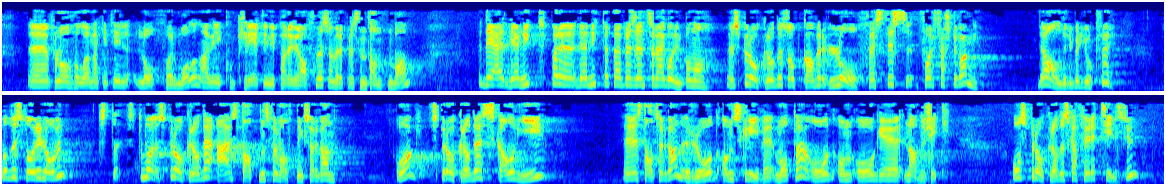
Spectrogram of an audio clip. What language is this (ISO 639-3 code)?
nno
